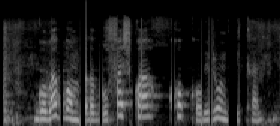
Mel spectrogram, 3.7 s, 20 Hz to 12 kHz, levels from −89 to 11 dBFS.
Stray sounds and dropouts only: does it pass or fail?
fail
